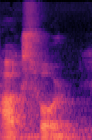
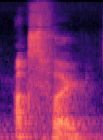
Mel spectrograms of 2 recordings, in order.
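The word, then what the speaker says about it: Oxford: بولے جانے والا، آکسفورڈ، ہم کہتے ہیں آکسفورڈ، تو آکسفورڈ نہیں ہے، آکسفرڈ۔ اس میں بھی 2 مرتبہ او آیا ہے اور دونوں جگہ پہ زبر کی ساؤنڈ بولی جائے گی، آکسفرڈ کہا جائے گا۔ تو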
